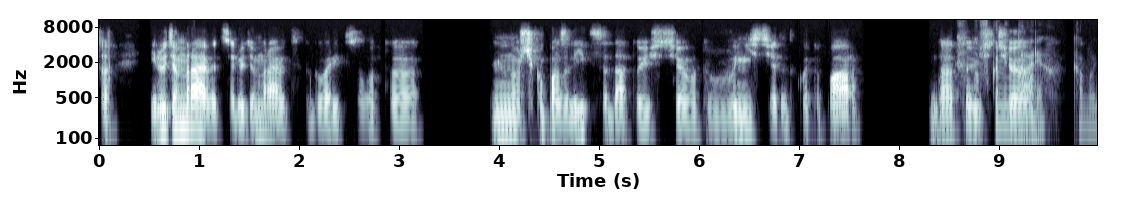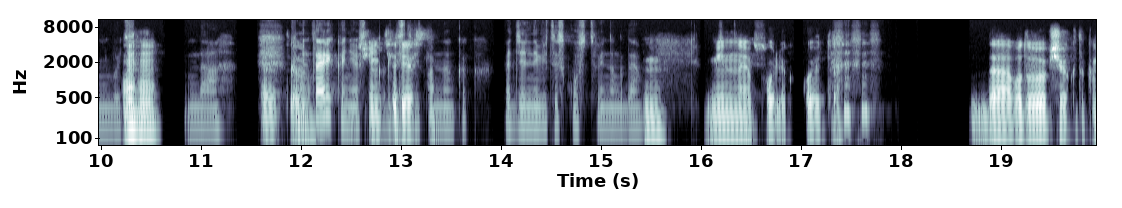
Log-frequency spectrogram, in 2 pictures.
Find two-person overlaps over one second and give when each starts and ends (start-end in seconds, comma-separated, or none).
11.9-13.4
